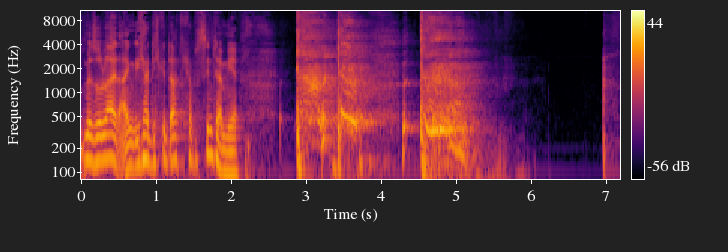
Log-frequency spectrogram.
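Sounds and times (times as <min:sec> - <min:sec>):
speech: 0:00.0 - 0:03.0
person coughing: 0:02.8 - 0:05.7
person clearing throat: 0:02.9 - 0:05.8.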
